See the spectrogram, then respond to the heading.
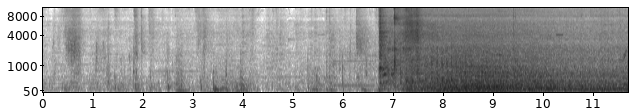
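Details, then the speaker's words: Low-mileage, garage-kept 1985 Pontiac Grand Prix V-6 cold start: catches at about seven seconds, then a rough rapid ticking puff over an otherwise pretty quiet idle. Slight startup knock and exhaust leak. "bit of a knock and a little bit of exhaust leak on startup. Pretty quiet."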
